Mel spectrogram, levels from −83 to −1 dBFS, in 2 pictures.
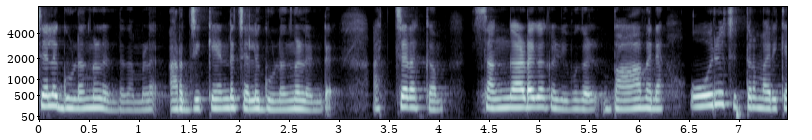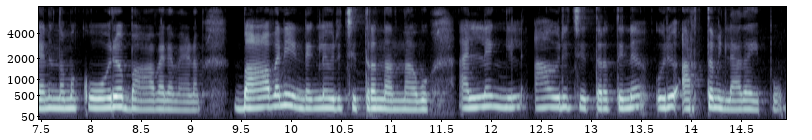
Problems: none marked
